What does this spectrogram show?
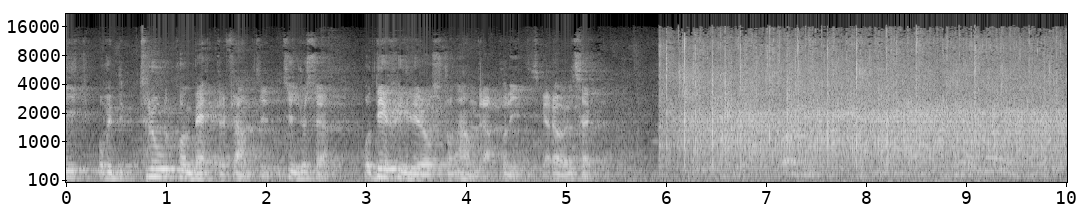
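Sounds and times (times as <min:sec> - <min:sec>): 
speech: 0:00.0 - 0:05.4
audience applause after speech: 0:05.9 - 0:09.9.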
